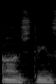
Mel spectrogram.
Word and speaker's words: Arnstein: Arnstein, it's spelled A-R-N-S-T-E-I-N-S. So Arnstein's ladder of engagement. It's probably pronounced Arnstein or something like that.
